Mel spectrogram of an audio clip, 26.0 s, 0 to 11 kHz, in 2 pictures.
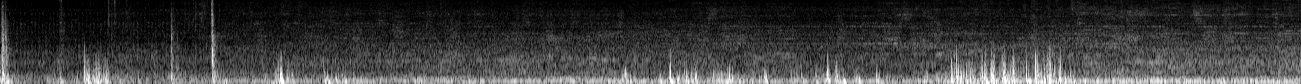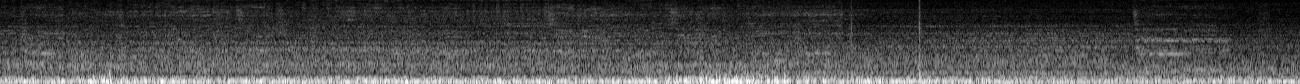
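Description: Knocks and thumps of handling in and around a car during the first nine seconds, then the Citroen C4 Grand Picasso's engine starting about ten seconds in and idling steadily.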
